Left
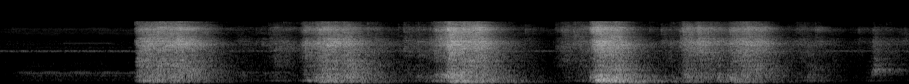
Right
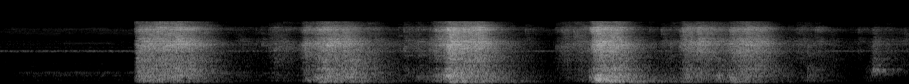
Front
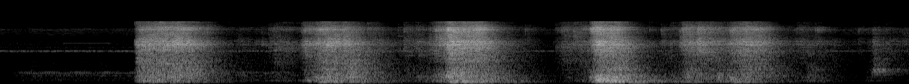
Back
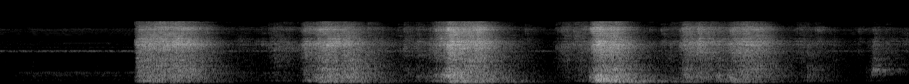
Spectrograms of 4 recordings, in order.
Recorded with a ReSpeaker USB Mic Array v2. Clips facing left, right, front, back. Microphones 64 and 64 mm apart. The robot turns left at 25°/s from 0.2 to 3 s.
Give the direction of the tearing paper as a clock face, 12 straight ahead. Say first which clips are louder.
Right 1 dB, even; 3 o'clock.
